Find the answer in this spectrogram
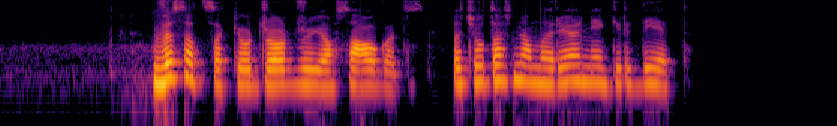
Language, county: Lithuanian, Kaunas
